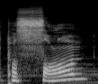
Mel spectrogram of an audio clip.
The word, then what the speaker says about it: Poisson: So it's the same energy as croissant then.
